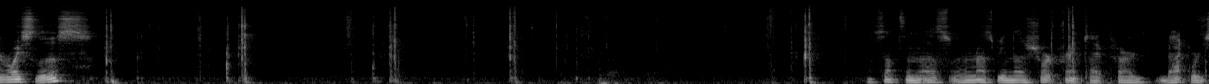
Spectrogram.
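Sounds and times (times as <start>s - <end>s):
trading cards clicking and slapping: 0.9s - 6.0s, 7.7s - 8.6s, 10.4s - 11.2s.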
